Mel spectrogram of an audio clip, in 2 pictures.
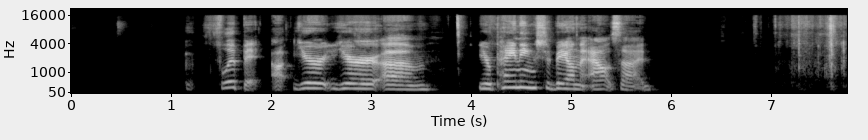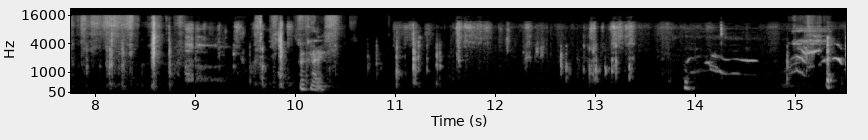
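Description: Paper crinkles as it is folded.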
